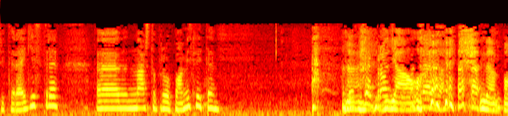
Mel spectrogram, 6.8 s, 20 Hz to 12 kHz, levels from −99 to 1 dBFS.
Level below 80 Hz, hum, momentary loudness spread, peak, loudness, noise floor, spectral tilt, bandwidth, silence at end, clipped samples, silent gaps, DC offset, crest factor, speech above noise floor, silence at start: -44 dBFS; none; 18 LU; -6 dBFS; -20 LUFS; -39 dBFS; -6.5 dB/octave; 6.4 kHz; 0 s; under 0.1%; none; under 0.1%; 14 dB; 20 dB; 0 s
